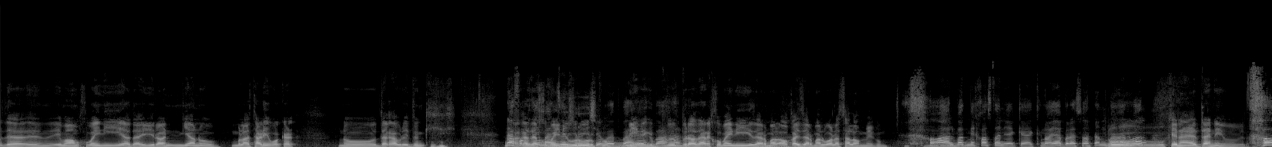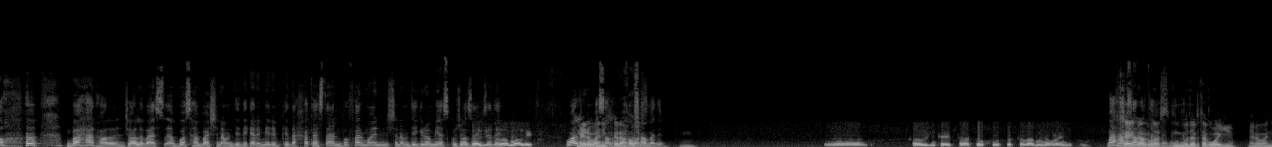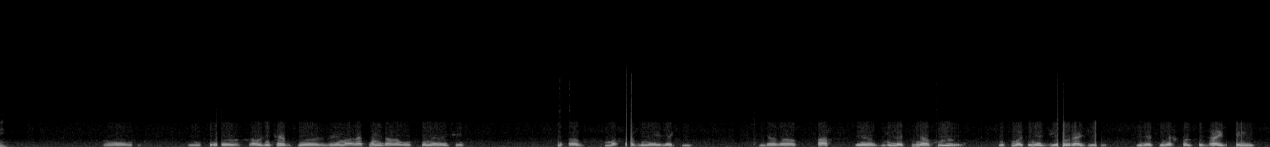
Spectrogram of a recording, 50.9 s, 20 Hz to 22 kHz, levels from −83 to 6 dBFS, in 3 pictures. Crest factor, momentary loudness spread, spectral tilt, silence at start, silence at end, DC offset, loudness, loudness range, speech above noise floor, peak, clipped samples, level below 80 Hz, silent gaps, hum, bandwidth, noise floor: 18 dB; 12 LU; -6.5 dB/octave; 0 s; 0.2 s; under 0.1%; -31 LUFS; 9 LU; 32 dB; -14 dBFS; under 0.1%; -64 dBFS; none; none; 11.5 kHz; -63 dBFS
